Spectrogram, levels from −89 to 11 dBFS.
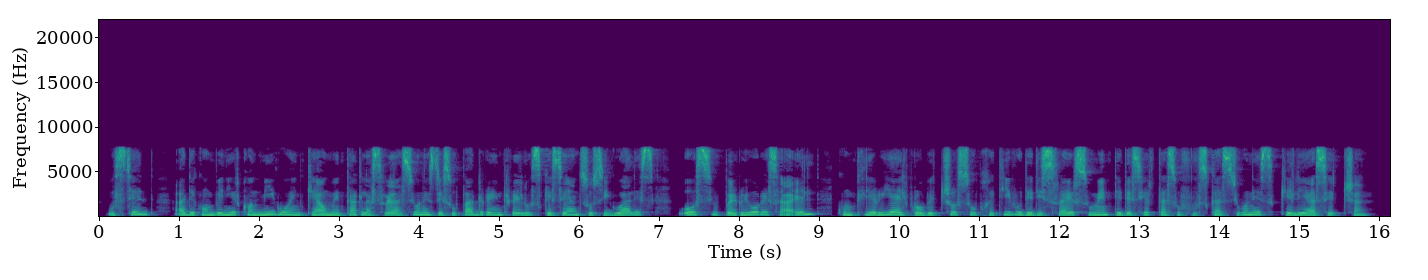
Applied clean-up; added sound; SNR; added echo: none; none; none; none.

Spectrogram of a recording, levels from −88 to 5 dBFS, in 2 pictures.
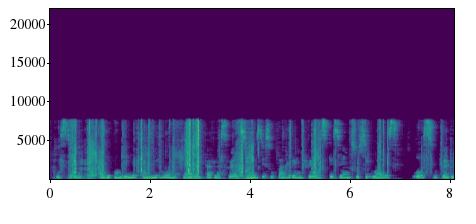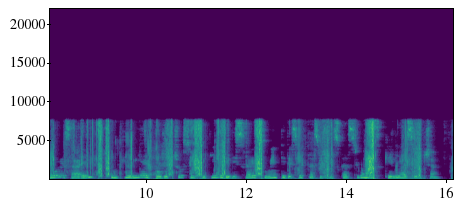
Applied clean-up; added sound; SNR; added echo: classical method WPE with log-MMSE.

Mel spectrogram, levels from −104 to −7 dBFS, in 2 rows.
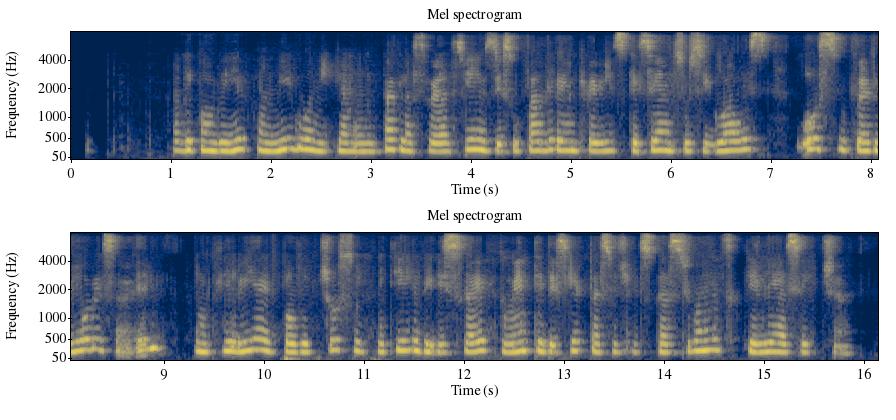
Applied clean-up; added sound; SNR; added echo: neural mask model DeepFilterNet 3.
